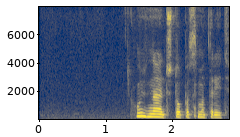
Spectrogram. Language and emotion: Russian, neutral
